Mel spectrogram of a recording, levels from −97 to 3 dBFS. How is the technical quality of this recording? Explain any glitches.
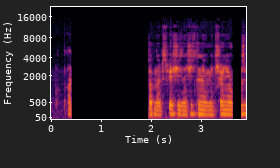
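The speech is interrupted twice by digital broadcast dropouts. The first runs from 0.38 to 1.96 s, roughly a second and a half of silence. The second runs from 3.61 to 3.81 s. In both, the receiver stopped getting decodable frames, either from signal loss or failed checksums, and muted its output until clean frames returned. Each gap opens with a quick fade of about 20 ms rather than a hard click. Whatever was broadcast during those holes is simply gone.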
